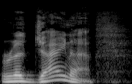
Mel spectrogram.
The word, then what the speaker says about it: Regina: Uh, so yeah, it's the city of Regina. And he has spelled it phonetically.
